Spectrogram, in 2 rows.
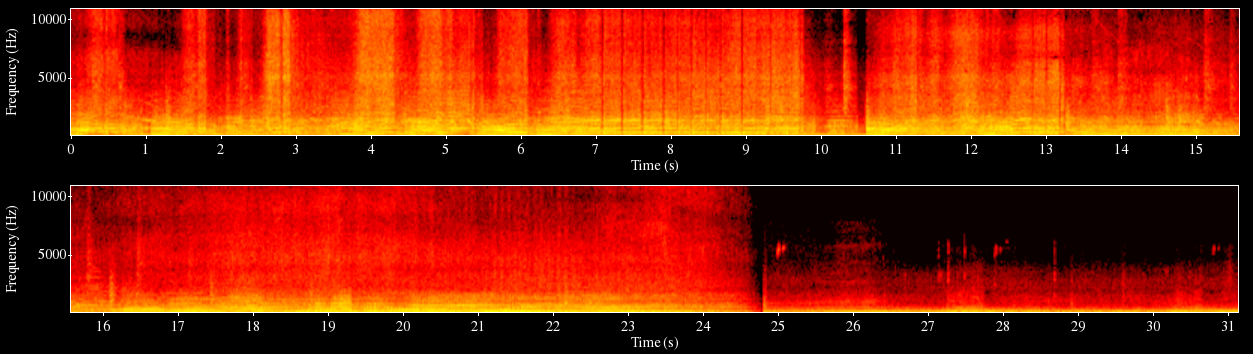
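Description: Drift cars sliding on wet tarmac, engines revving up and down hard with tyre squeal. About 25 s in the sound switches to a single engine heard from inside the car's cabin, duller and lower, still revving up and down.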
